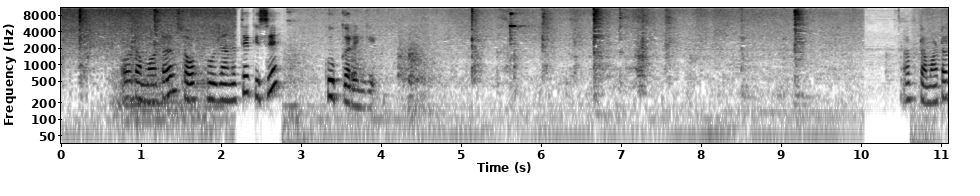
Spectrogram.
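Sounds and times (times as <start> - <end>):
onions sizzling in oil: 0.0 - 2.2, 3.2 - 10.1
spoon scraping a pan: 0.1 - 2.2, 4.1 - 9.9.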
